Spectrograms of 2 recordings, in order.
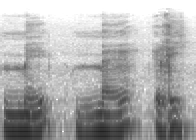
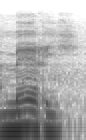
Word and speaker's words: mairie: Not mairie. Où se trouve la mairie?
